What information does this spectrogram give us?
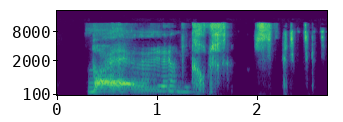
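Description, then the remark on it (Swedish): A voice imitates a death metal growl: a loud, guttural, strained groan lasting about a second and a half, followed by a few short breathy hisses and clicks. “vi kan ha heavy metal eller så death metal eller vad det nu heter som bara är så här”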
